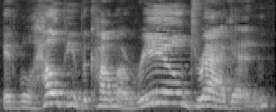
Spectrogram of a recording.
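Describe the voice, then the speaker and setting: A woman voicing a stern, demanding father dragon in a storybook, emphatic and forceful. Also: medium pitch, sing-song, unhurried, echoey room. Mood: encouraging.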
